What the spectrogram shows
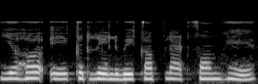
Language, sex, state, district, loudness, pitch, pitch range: Hindi, female, Odisha, Khordha, -14 LUFS, 255 Hz, 245-265 Hz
